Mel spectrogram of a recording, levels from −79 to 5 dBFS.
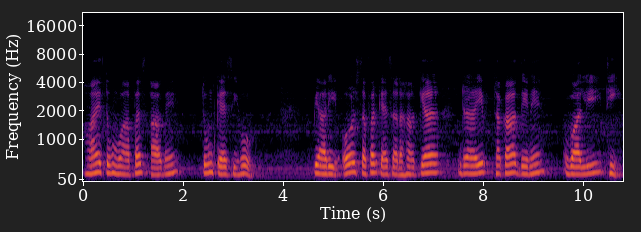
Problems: constant background noise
